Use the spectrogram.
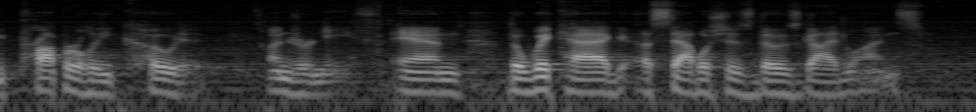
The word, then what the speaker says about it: WCAG: So there are a set of common accessibility standards called the Web Content Accessibility Guidelines, or WCAG. That's how you pronounce WCAG.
